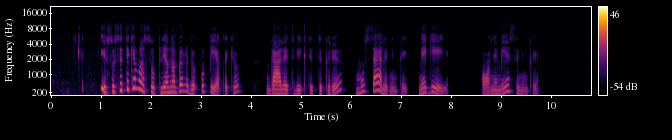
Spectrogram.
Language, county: Lithuanian, Vilnius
